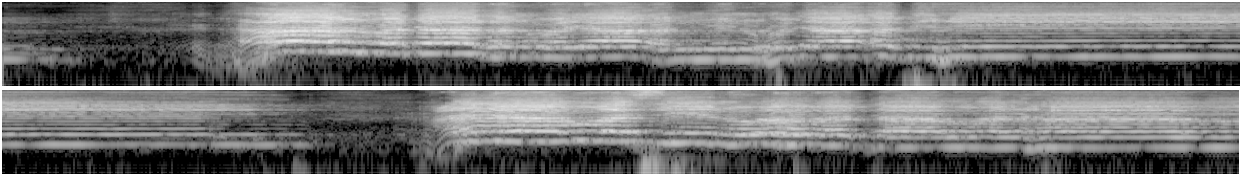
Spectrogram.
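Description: A kourel, a group of Mouride men, chanting a khassida through microphones, with no instruments. Two long phrases: each opens loud with ornamented pitch turns and settles into a long held note. Short breaks come just before each phrase, about a second in and about eight seconds in.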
